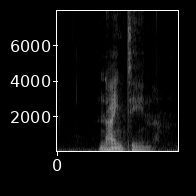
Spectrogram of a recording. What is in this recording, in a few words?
"nineteen", English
